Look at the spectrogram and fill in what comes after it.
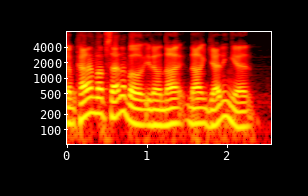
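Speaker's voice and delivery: usual speaking voice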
